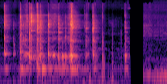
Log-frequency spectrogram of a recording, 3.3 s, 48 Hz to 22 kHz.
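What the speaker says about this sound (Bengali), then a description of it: "এখন এই যে ঢাকনাটা লাগিয়ে দেব, ঢাকনাটা লাগিয়ে 2 থেকে 3টা সিটি মারাবো।" Metal clinks and clatters as a lid is fitted onto a pressure cooker in a home kitchen, a quick series of close taps and scrapes ending in a short pause.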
